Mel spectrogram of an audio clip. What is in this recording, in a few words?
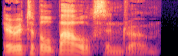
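"irritable bowel syndrome", British English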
